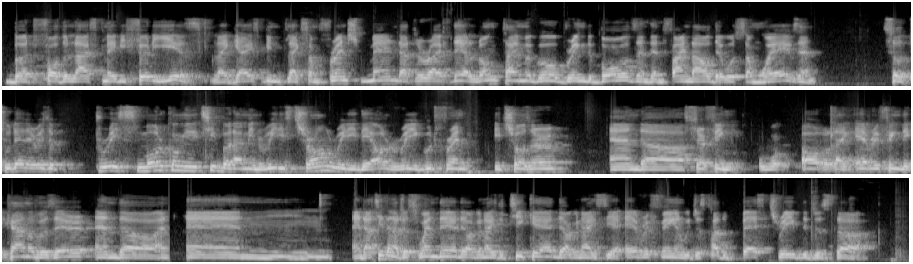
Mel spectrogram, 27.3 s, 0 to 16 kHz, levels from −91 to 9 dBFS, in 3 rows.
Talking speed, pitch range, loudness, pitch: 205 wpm, 115-135 Hz, -17 LUFS, 120 Hz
